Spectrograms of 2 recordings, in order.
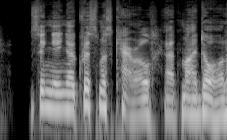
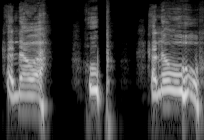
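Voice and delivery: very high, sustained hoots; whooping calls. A narrator's reading. Scrooge calls after Friday as he runs, whooping. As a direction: halloo gleefully in a high, ringing pitch.

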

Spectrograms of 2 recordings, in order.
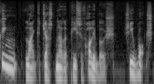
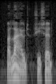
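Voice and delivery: ordinary delivery

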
